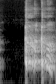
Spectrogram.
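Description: Two quick, harsh cough bursts from an adult, an imitation of a patient's cough.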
